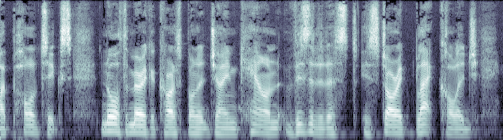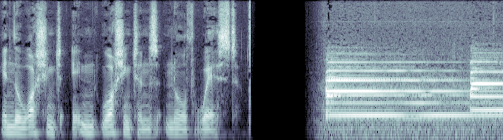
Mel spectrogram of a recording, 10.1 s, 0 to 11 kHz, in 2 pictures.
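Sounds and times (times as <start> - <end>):
speech: 0.0 - 7.6
clock tower bell chiming on a university campus in northwest Washington: 8.2 - 10.0.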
